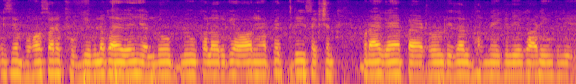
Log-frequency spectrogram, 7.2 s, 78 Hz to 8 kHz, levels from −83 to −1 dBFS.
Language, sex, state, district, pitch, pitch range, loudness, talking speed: Hindi, male, Odisha, Khordha, 130 Hz, 130-135 Hz, -16 LUFS, 225 wpm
